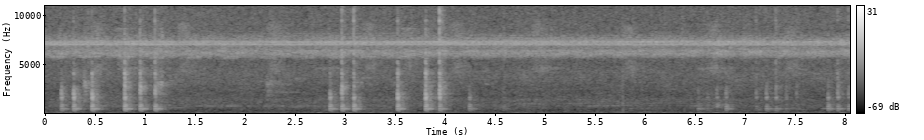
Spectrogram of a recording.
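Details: Woodpecker pecking at a butterfly house: quick bursts of sharp, hollow wooden knocks, three or four taps per cluster, separated by pauses of a second or two, over a steady high-pitched whine.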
